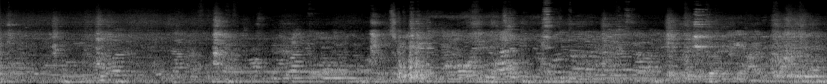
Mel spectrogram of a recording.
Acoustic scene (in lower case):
restaurant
